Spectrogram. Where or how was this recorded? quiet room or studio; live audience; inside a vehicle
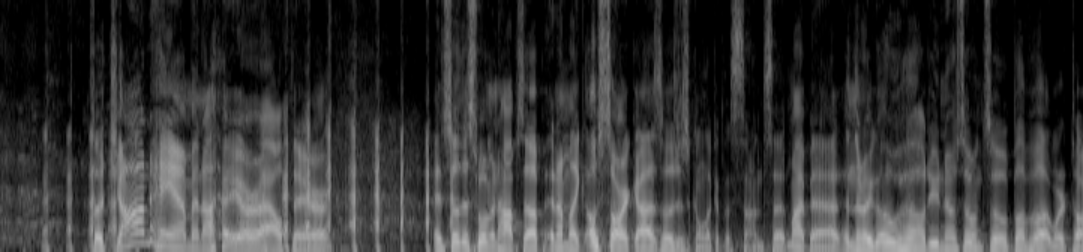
live audience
